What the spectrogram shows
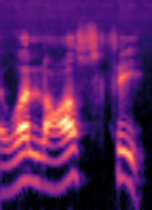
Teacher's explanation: فا اوپر کے دانت نچلے ہونٹ کا اندرونی کنارہ, نچلے ہونٹ کا جو اندرونی حصہ ہے وہاں سے فا ادا ہوتا ہے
